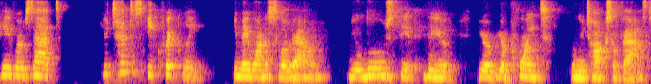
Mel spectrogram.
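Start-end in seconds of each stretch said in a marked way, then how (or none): none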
